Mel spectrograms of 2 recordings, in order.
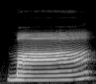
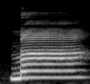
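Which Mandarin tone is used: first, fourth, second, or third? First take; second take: second; first. First: The pitch rises from middle to high. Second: The pitch stays high and level.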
